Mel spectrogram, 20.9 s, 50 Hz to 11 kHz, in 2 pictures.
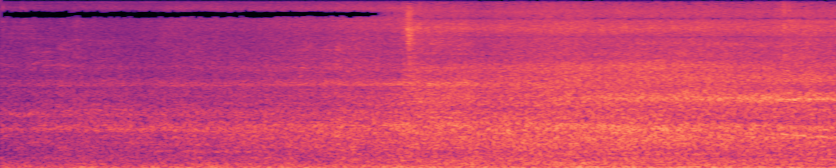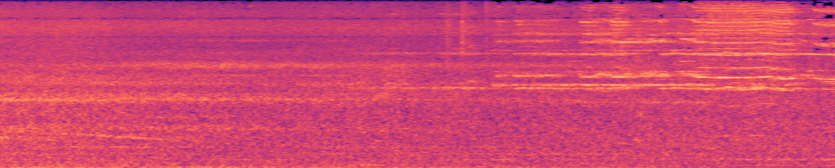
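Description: JR East E233-series electric commuter train arriving at a station platform and slowing to a stop: steady wheel-and-rail rumble, a whine from the traction motors falling in pitch as the train brakes, then high squealing from the wheels and brakes near the end as it comes to rest.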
